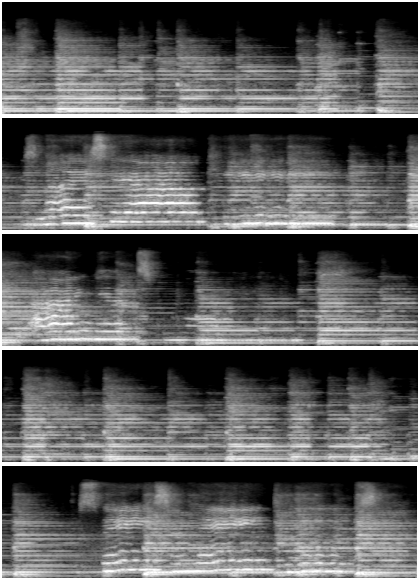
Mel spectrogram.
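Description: A woman singing a slow worship song to her own strummed acoustic guitar. The guitar strums steadily throughout; her voice comes in about four seconds in, drops back for a stretch in the middle, and returns near the end.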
